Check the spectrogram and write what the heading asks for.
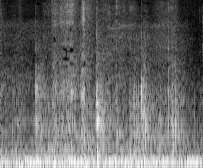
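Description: Faint rubbing and scraping of a cardboard packaging box being slid and turned in the hands, over a steady low background hum.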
